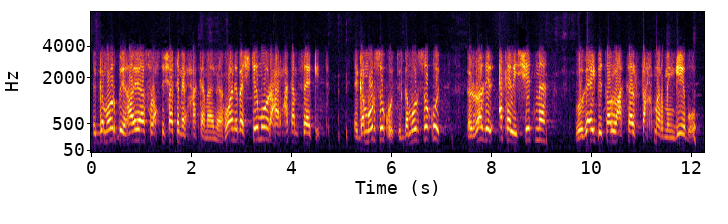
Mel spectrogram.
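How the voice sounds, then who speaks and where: A man's voice: on the high side, animated, a little fast. A man with an Egyptian accent telling an anecdote in casual talk, heard on a tinny recording. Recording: tinny phone-like played clip.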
